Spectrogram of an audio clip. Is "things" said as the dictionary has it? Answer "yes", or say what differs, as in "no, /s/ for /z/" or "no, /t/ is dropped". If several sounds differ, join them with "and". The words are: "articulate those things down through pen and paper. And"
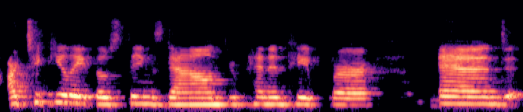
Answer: yes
